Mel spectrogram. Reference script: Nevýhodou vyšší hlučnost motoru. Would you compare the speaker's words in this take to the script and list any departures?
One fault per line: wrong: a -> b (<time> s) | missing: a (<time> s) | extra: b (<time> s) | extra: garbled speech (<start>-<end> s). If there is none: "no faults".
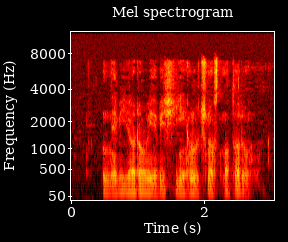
extra: je (1.1 s)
